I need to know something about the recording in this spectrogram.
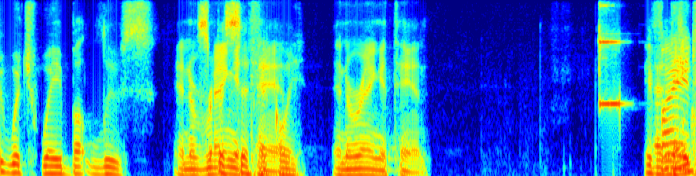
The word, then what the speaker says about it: orangutan: Yeah, because it is a orangutan, as you say. An orangutan. Orangutan. You say it wrong. There's no G.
